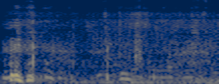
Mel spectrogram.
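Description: A brief shouted exclamation at the very start, then faint distant voices of the players over quiet street background.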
